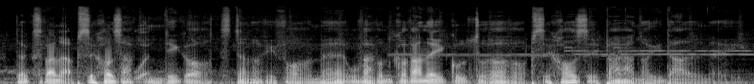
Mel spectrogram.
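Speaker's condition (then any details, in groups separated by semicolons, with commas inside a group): No condition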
